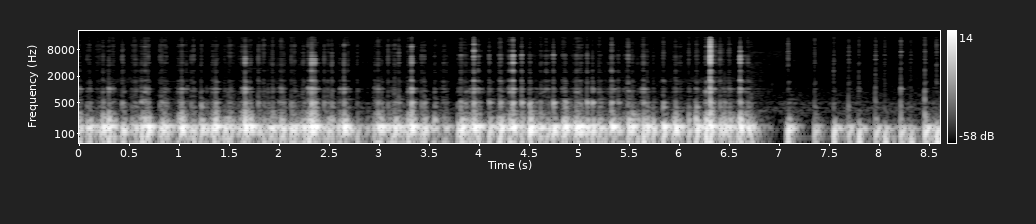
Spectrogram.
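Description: The hollow metal mesh grille of a large USB microphone is scratched and tapped with long nails and fingertips from both hands. This produces a dense, boomy low rumble of rapid scratching, broken by occasional sharper taps with brief bright edges. The rumble drops away for a moment near the end before resuming more quietly.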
